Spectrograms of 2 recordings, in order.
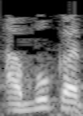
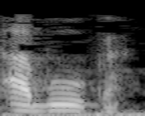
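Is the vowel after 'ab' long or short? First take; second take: short; long. First: The vowel after 'ab' is short. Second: The vowel after 'ab' is long. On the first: The speaker calls it wrong. "Bukan abuka" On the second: The speaker calls it right. "tapi abuka"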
